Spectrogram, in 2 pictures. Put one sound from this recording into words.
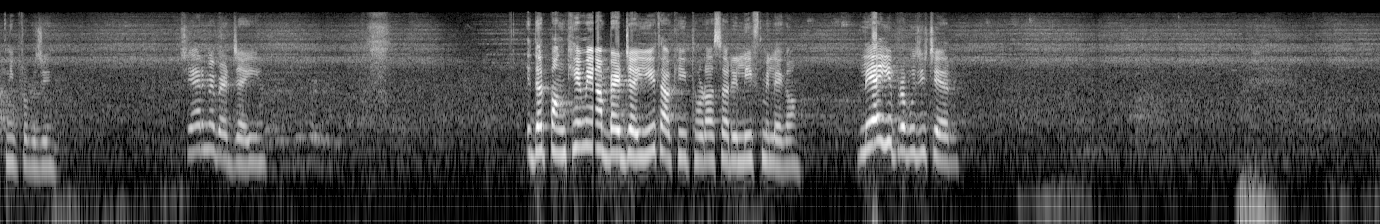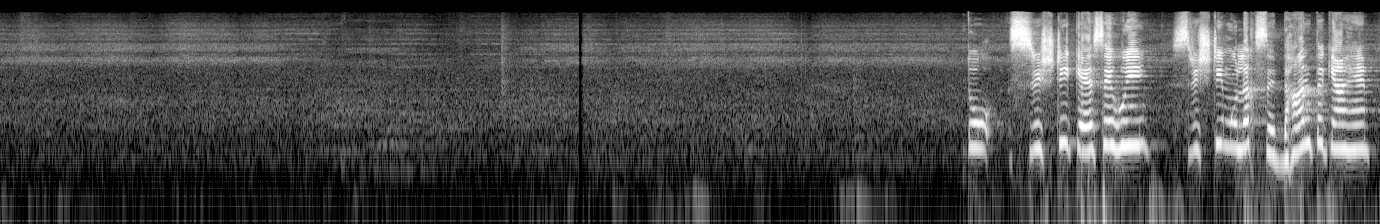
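A young woman speaks calmly into a microphone, with long pauses.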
